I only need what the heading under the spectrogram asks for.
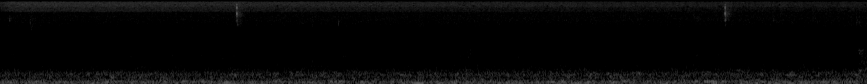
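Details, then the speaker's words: Non-latching relay, 5 VDC coil, coil voltage slowly raised then lowered in a quiet room: two sharp clicks about five seconds apart as it pulls in (~3.6–3.7 V) and drops out (~2 V); normal relay operation. "So I'm going to increase the voltage slowly, and when we reach some voltage, probably not quite at 5 volts, we should hear a little click sound as the high voltage side of the circuit switches on."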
